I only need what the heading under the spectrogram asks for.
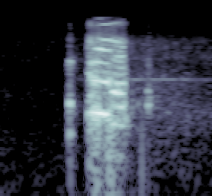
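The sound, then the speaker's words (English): A video-game chicken gives one short, bright cluck, preceded by a faint click and followed by a soft fading tail, with silence around it. “the chicken just picked up its own feather”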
